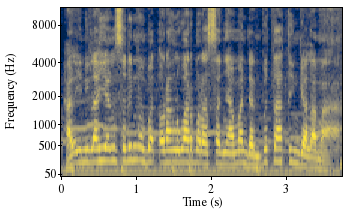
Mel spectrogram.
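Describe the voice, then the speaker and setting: A woman's voice: mid-range voice, fairly quick, mellow, faint music behind. A woman reading scripted documentary-style narration.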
